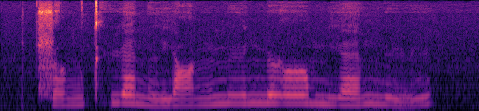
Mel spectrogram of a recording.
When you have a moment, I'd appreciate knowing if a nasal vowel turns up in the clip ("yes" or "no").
no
